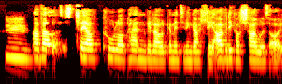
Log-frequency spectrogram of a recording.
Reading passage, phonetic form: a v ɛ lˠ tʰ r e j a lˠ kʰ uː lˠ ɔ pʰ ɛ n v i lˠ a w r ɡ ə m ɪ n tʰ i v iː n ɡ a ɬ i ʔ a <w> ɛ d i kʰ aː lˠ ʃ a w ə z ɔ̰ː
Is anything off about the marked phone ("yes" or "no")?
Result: yes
